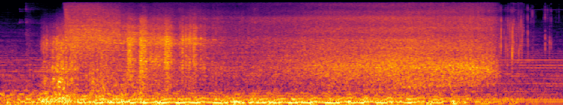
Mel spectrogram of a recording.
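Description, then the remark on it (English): Water splashes from a bucket onto a fire at a radioactive uranium core, a loud, sustained hissing rush over a low rumble that lasts about five seconds before fading off, with no voices. “Now, water bucket.”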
